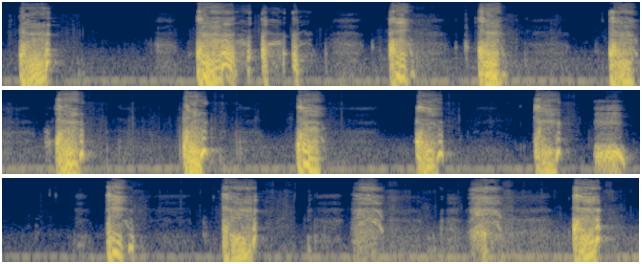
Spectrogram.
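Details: Person at home having a hard time resting or getting comfortable: about fifteen separate harsh coughs over twenty seconds, some with throat clearing, against a low hum; frequent coughing with effortful breathing.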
